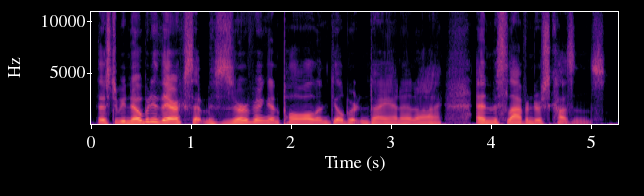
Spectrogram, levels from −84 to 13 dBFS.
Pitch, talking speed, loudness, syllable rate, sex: 165 Hz, 230 wpm, -20 LUFS, 6.6 syllables/s, female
